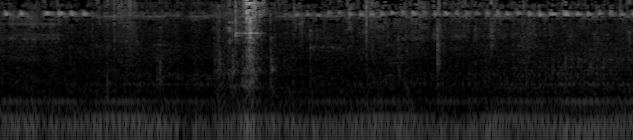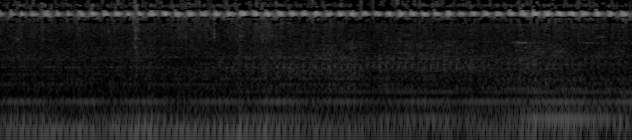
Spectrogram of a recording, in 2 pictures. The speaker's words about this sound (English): Don't mind me if I keep throwing things, trying to get this cricket to shut up.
